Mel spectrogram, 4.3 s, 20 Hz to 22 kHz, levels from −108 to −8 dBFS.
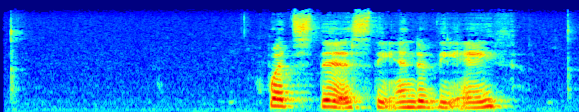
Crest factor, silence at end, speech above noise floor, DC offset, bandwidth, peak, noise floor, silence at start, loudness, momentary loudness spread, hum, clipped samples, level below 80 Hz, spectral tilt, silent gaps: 20 dB; 0.55 s; 43 dB; under 0.1%; 15.5 kHz; -6 dBFS; -67 dBFS; 2 s; -24 LUFS; 6 LU; none; under 0.1%; -68 dBFS; -3.5 dB/octave; none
